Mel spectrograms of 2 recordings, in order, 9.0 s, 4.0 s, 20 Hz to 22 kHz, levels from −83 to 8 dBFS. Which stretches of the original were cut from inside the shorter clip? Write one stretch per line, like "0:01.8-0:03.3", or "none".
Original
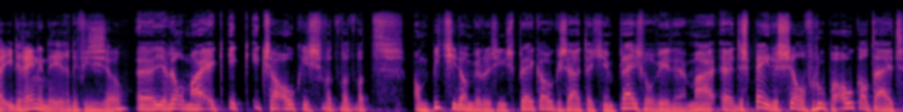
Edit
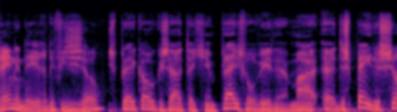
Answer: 0:01.3-0:05.1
